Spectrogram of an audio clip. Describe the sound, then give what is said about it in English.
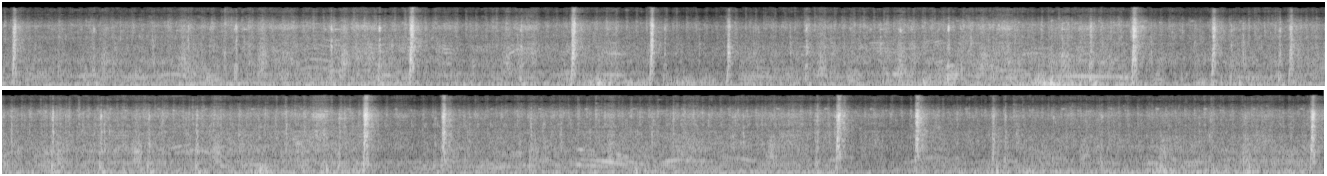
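Cordoned-off steam engine machinery runs in a steam section where machines turn barrels, with a steady mechanical rumble punctuated by sharp, irregular clanks and ticks, while indistinct voices murmur in the background of a busy space. “They're all cordoned off, unfortunately, because of the moving machinery.”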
